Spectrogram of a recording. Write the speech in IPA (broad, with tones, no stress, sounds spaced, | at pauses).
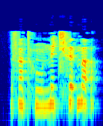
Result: sʰ ã˦˨ tʰ ũ˨ n e˦˨ t͡ɕʰ ɛ˦ ʔ m ä˦ ʔ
